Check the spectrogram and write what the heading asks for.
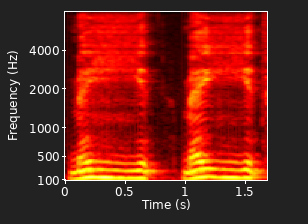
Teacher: بغنه وشوفوا كيف انه رسم تشد على ميم ميت والياء شدده لا بد انه انبر في الياء المشدده مع عدم ذهاب صوتها واختفاء صوت الياء ولا عدم الضغط كثيرا حتى لا يتشوه صوت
